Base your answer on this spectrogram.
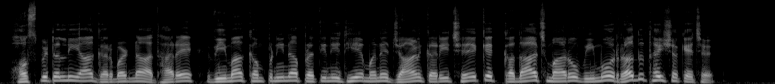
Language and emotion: Gujarati, fearful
